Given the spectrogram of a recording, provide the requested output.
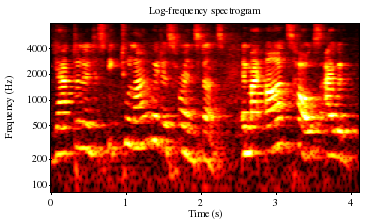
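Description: Onstage before a big crowd, this middle-aged Trinidadian author talks frankly through a handheld microphone, frequently ending sentences with "right?". Her voice is fairly high and sharp at a normal speed, heard in a roomy hall carrying faint noise.

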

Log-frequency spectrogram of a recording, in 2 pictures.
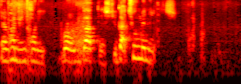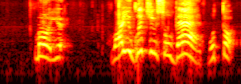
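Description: A young woman hosting a gaming video, chatting casually and exclaiming loudly with lots of slang while she plays. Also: sits high, normal speed, long pauses, slightly rough. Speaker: gaming channel host. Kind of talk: excited casual gameplay chat.

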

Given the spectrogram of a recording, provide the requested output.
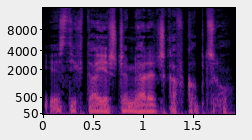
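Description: A man's voice: low voice, little pitch movement, moderate pace, creaky, sharp tone, husky, no echo, studio quality, heavily acted. A man voicing a stubborn old male servant, a blunt peasant who grumbles in folksy speech, in an audiobook. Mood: stubborn grumbling.

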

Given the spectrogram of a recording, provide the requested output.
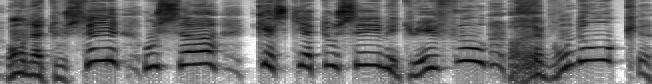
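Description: A man's voice: wildly swooping pitch, measured pace, exaggerated voice. A man voicing an indignant, hysterical young woman who shrieks in outrage at her lover. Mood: exasperated. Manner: shrill, outraged shouting.

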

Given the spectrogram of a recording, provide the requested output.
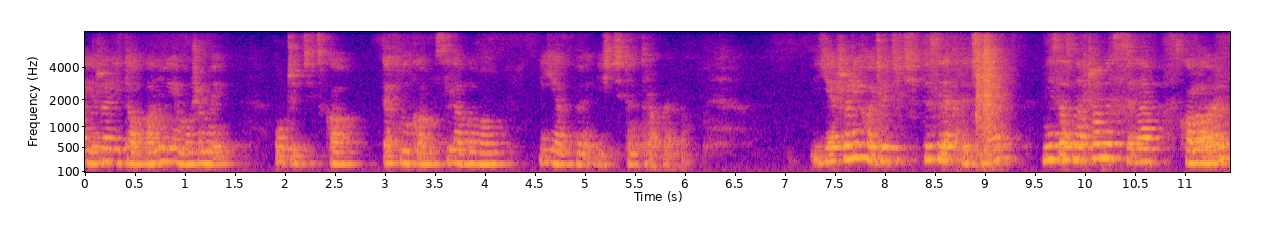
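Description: Brief: woman therapist lecturing, a bit high and gravelly, recorded far off in a roomy hall. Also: mellow. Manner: explanatory, with restarts and hesitations. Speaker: speech therapist. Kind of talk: spoken lecture on therapy methods. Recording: distant mic in very echoey room.

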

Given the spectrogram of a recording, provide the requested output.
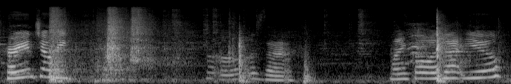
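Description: A woman's voice: sits high, animated, a little slow, noisy background. A woman in her thirties, a mother vlogging at home at dinnertime, cheerfully coaxing and correcting her young children. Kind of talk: casual family vlog narration. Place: family home indoors at dinnertime. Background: piano music.

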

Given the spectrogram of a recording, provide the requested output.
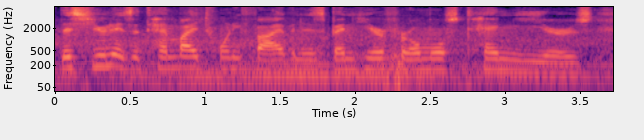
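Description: A young man with a slightly high voice that is partly gone, so it squeaks and cracks in places. He talks fast and excitedly while digging through a dusty storage unit, with a faint hum behind him. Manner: excitable, quick exclamations. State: losing his voice, squeaky in spots. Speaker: online reseller, channel host. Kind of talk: casual vlog narration.

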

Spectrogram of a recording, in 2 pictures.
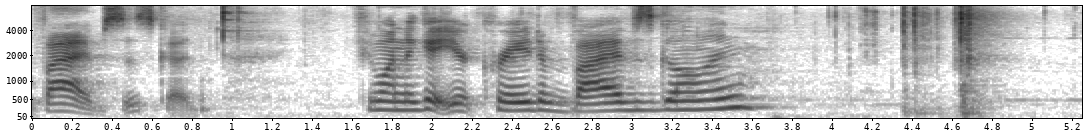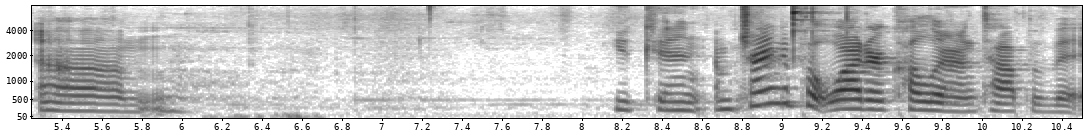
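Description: A woman's voice: medium pitch, slight background noise. A woman giving a casual live painting lesson from home, chatty and encouraging as she thinks aloud. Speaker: art instructor.

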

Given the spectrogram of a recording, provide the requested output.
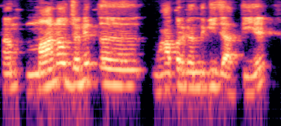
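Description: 30s guy interviewing over a video call, high voice, polite rambling questions with lots of ums. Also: expressive, normal speed, lo-fi sound. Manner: polite, long-winded questions with many fillers. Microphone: video call with earphones.

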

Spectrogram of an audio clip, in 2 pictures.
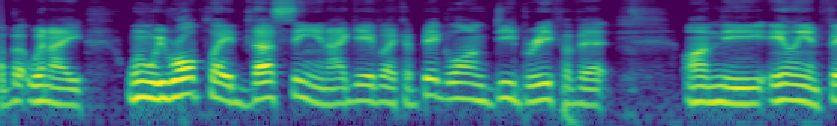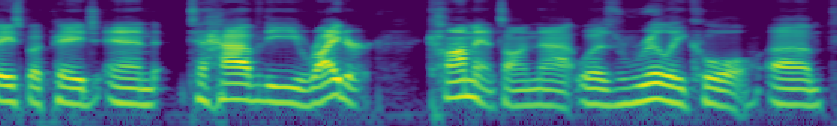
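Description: In his home garage, a man who reviews videos as an amateur and runs tabletop games chats casually and unscripted while reviewing a game book. His fairly high, fairly bright voice comes across as hesitant, informal and self-deprecating.

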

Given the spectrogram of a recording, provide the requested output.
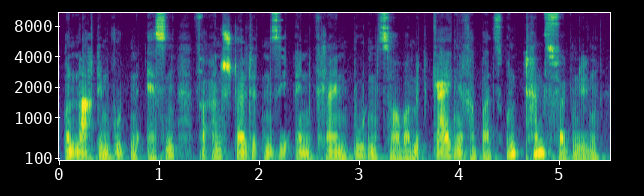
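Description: Male picture-book reader, low, expressive, slightly husky. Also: fairly quick, dry recording. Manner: lively, expressive reading, swelling louder in happy parts. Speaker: storyteller. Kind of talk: reading a picture book aloud.

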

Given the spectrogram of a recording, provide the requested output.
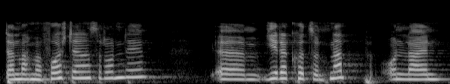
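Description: A woman presents a conference program in a relaxed, self-correcting way. Her voice rings with long reverb through a large hall, and the sound is dull and lo-fi. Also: on the high side, a little slow. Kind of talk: conference moderation. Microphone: handheld microphone.

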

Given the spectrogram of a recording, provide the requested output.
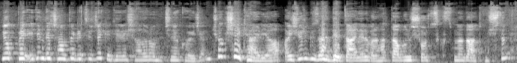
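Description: A woman's voice: medium pitch, animated, fast, dark tone. A woman and mother talking casually to camera in a home vlog, sounding tired as she vents about her day. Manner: chatty, tired and venting. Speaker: vlogger and mother. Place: at home indoors. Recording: echoey room, faint noise.

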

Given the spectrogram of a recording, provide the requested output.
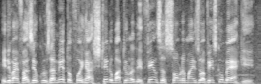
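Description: A male football commentator. His voice sits high and swings widely in pitch. He calls the play live and excitedly, stretching key words into long cries. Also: fast talker.

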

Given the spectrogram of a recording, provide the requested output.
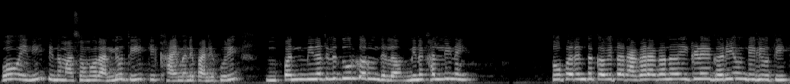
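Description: Cartoon husband: performer voicing a quick, pleading young man, Varhadi accent, tinny phone-like sound. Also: medium pitch, steady tone, natural voice. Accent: Vidarbha Marathi (Varhadi). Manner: pleading, defensive. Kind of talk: cartoon voice acting.

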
